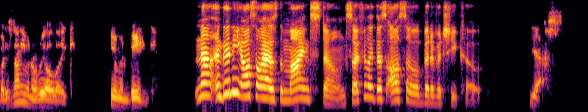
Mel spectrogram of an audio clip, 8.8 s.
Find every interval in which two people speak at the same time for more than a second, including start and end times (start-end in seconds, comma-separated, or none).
none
